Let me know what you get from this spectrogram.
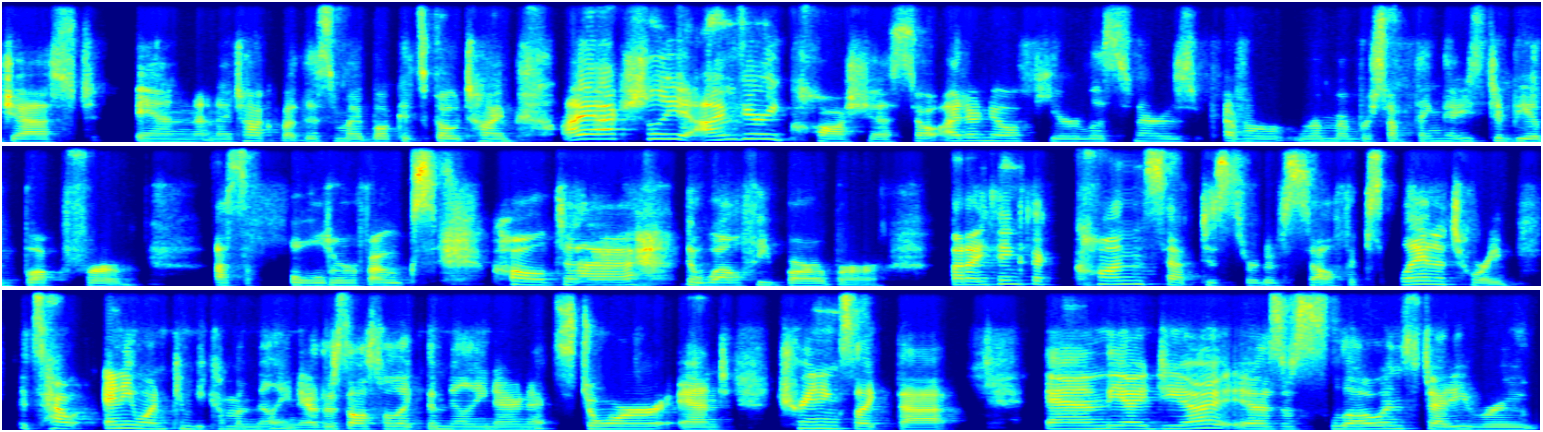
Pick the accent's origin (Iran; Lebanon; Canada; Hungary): Canada; I'm Canadian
